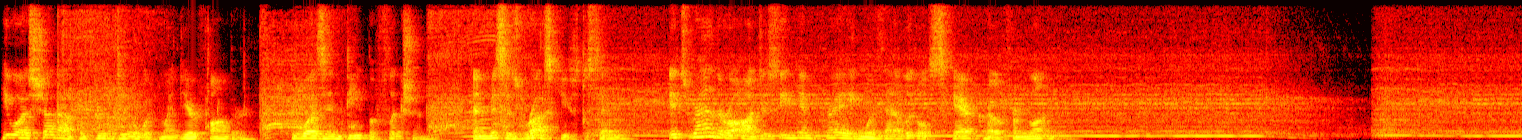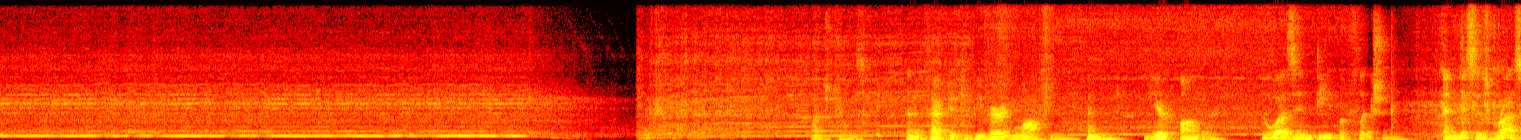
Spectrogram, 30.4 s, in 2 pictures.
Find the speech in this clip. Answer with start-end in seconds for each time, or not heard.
0.0-10.7, 23.3-30.3.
